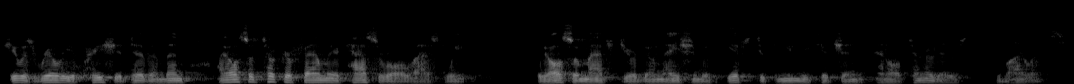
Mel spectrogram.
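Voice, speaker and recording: Very deep-voiced man reading stories aloud. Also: a little fast, a little mellow, lo-fi sound. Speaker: reader at a worship service.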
